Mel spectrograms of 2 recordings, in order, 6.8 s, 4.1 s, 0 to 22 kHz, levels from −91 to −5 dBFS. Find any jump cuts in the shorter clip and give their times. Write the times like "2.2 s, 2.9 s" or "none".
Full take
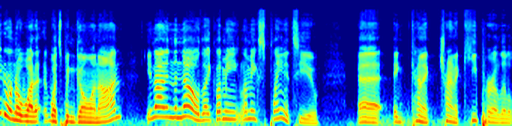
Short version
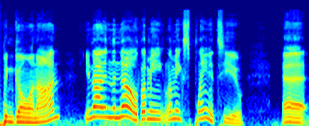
1.8 s

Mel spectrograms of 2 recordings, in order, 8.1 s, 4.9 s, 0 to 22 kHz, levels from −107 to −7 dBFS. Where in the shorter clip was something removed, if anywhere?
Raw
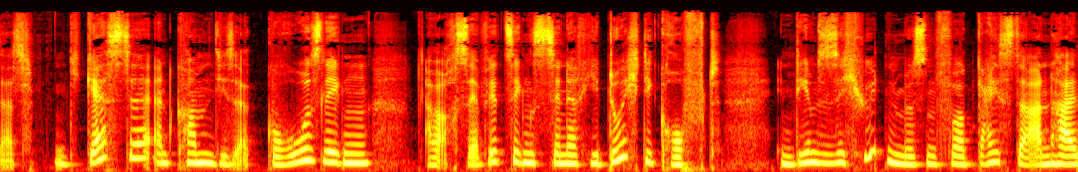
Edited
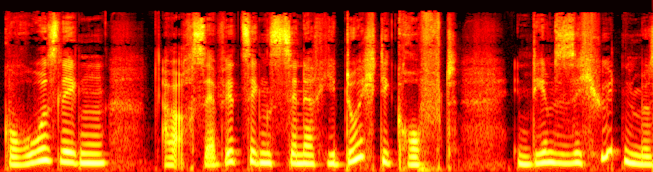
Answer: none

